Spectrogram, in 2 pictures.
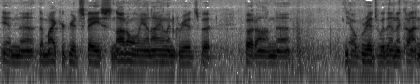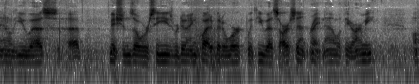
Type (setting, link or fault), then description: setting, busy venue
